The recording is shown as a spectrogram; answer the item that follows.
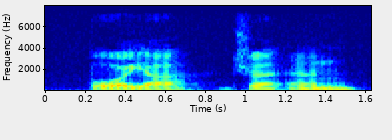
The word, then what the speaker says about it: Boyajian: And Tabitha, I'm going to try to pronounce her name right, Boyajian, very similar to that.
